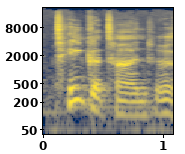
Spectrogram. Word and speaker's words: Tinkaton: And then last but not least, we have our Tinker Ton. Tinkeraton. Say it. Let me say it properly.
